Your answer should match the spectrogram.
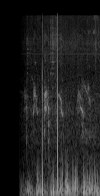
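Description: Chickens in a farmyard, with a flutter of wings and a few soft chirps, and two sharp clicks about a second in.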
